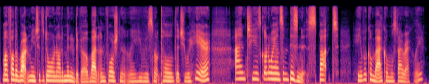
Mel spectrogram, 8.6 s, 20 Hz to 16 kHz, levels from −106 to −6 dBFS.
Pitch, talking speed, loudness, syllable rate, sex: 190 Hz, 250 wpm, -21 LUFS, 7.0 syllables/s, female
